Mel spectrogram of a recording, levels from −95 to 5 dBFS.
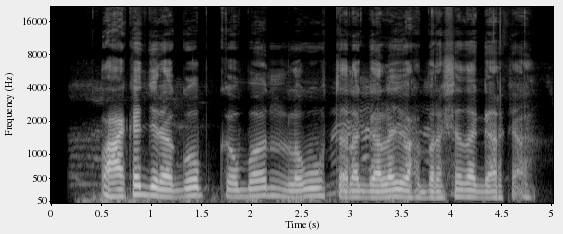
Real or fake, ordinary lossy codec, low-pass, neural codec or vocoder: real; none; none; none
